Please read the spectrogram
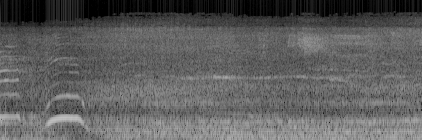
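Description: Two rising-and-falling whoops from a rider in the first second. Then a steady rumble of wind and machinery as the Mondial Turbine thrill ride swings its riders around.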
